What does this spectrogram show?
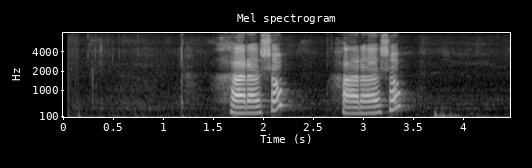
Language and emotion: Russian, positive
